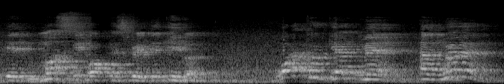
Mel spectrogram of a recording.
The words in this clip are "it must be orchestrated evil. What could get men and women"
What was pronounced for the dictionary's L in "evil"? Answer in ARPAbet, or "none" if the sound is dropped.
N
